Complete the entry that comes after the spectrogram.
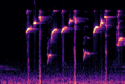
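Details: Oriental magpie-robin (Copsychus saularis), song.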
